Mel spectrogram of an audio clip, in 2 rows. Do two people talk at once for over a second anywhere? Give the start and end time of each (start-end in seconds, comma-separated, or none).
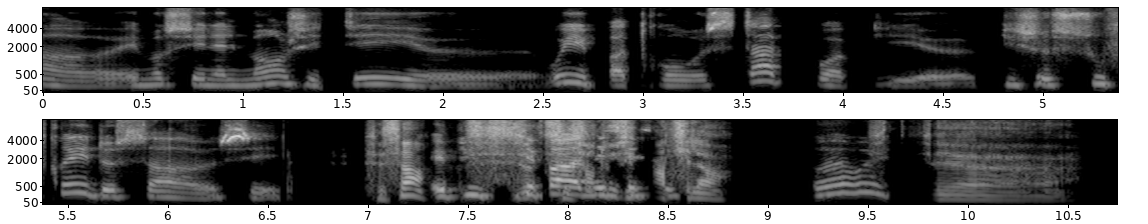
7.3-8.6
